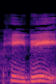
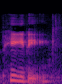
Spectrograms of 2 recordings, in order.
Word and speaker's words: Petey: Like her nickname is Petey, but I've been calling her PD. Like I've been like breaking it, making it choppy when it's not PD, it's just PD.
